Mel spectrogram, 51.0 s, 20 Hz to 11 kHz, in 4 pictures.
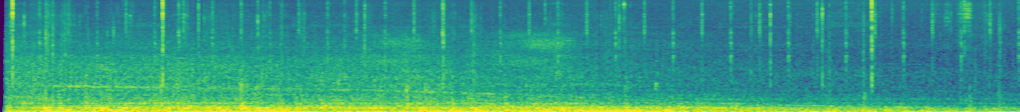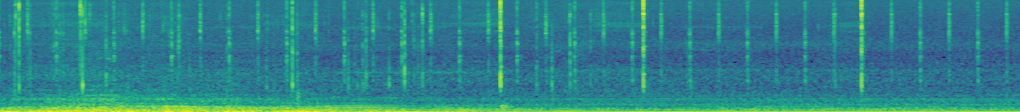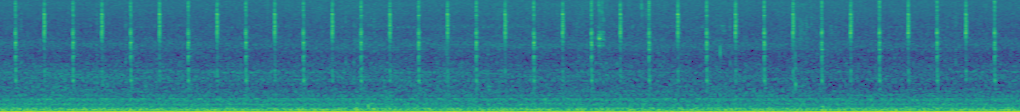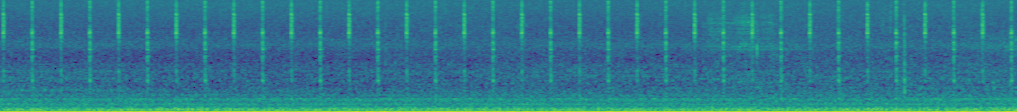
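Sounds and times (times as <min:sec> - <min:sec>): car engine and road noise: 0:00.0 - 0:50.9
falling whine: 0:00.1 - 0:17.9
light ticks: 0:00.1 - 0:50.9.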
